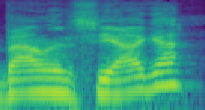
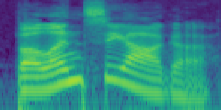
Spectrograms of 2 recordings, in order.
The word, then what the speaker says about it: Balenciaga: is the new face of how do you pronounce it balanciaga balenciaga yep yeah what is that's a clothing line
